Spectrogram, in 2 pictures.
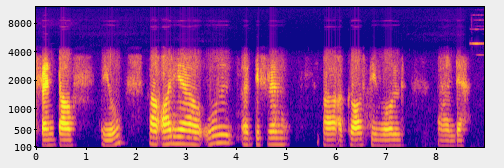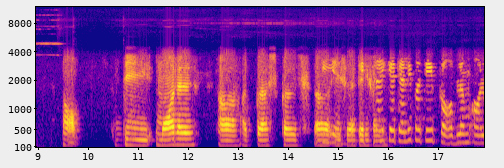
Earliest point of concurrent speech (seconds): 14.7 s

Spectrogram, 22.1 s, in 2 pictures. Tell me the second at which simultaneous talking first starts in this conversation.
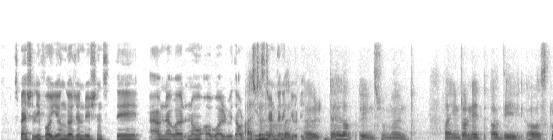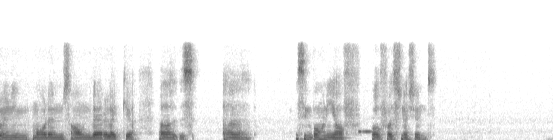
4.9 s

